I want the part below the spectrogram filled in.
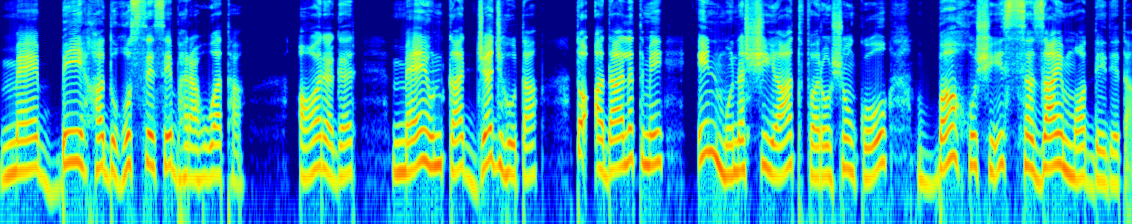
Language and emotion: Urdu, angry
